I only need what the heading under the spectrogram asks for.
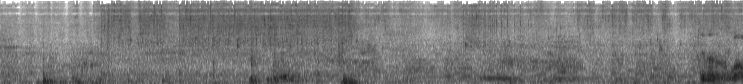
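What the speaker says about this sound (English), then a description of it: "Give it a little rinse." Tap water runs into a newly replaced sink during a renovation, rinsing it with a steady splashing flow over several seconds; a voice is heard faintly in the background.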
